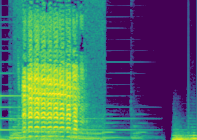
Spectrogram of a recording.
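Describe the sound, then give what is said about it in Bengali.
A gatekeeper's goat bleats while being fed sweets, giving one loud, wavering, nasal cry, followed after a pause by the start of a second bleat. “তারপর দারোয়ানের ছাগলটাকে ডেকে সকলের সামনে তাকে মিহিদানা খাওয়ালো”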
